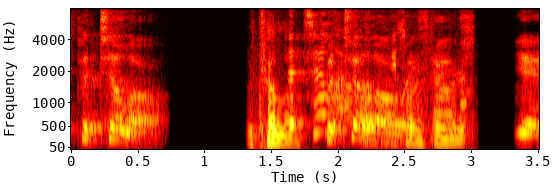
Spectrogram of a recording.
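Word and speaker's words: Pattillo: spanish accent sometimes so i want to say theo but i gather it's probably not pronounced that way it is patilla tell him yeah it's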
